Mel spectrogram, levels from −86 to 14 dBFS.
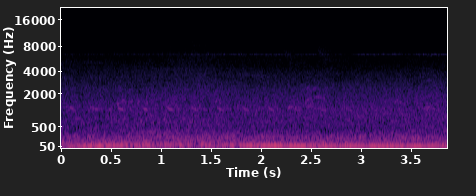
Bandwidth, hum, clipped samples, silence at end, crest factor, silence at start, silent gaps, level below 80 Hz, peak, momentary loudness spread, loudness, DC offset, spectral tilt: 10 kHz; none; under 0.1%; 0 s; 12 dB; 0 s; none; -44 dBFS; -32 dBFS; 4 LU; -46 LUFS; under 0.1%; -6.5 dB/octave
